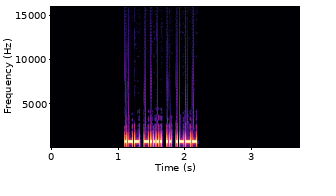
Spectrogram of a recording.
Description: Morse code, heard as a keyed tone, about 50 wpm, 700 Hz. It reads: W6IJ
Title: Call Signs Repeated 2x - 50wpm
